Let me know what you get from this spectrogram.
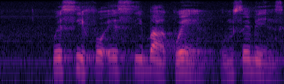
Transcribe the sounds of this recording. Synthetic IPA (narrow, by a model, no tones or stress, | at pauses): wesifɔesiɓaɡ̥ʱwɛŋɡʱum̩sɛɓeːnd͡zʱi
